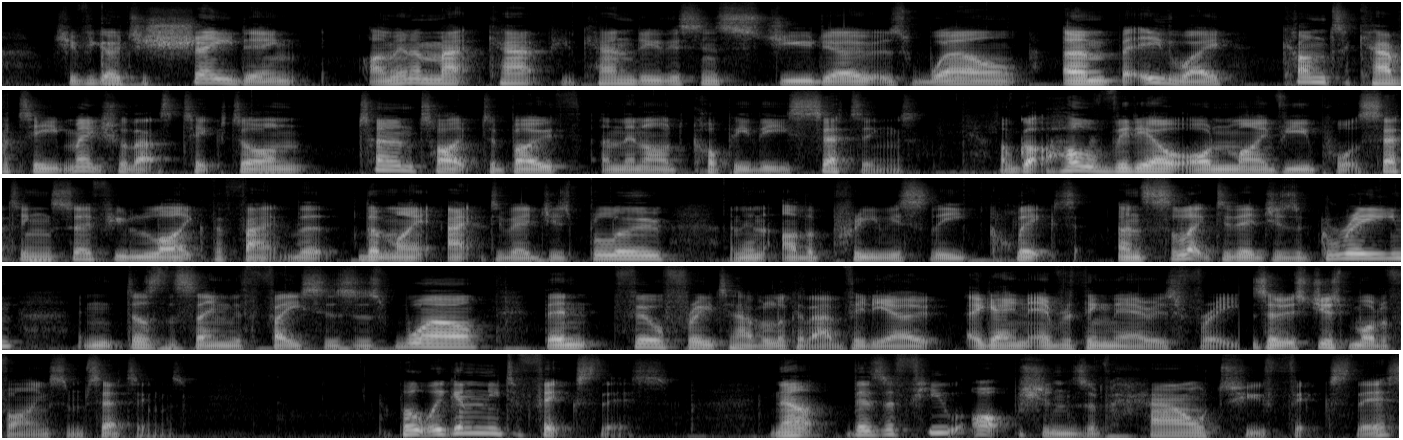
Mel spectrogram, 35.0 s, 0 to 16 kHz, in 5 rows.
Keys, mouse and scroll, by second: 0.4 click, 2.8 click, 8.2 click, 14.0 Tab, 15.1 click, 16.9 shift+click, 16.9 click, 17.5 shift+click, 18.7 click, 20.8 click, 21.7 Tab, 22.3 click, 22.7 shift+click, 26.2 click, 28.4-28.8 scroll down 1, 28.8 middle click, 31.3-31.7 scroll down 1, 31.7 middle click, 33.8-34.3 scroll up 1, 34.3 middle click.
